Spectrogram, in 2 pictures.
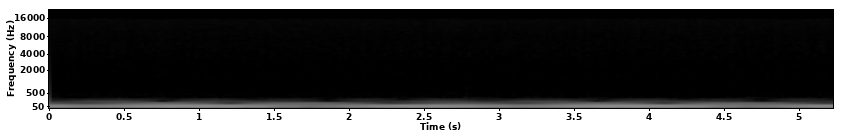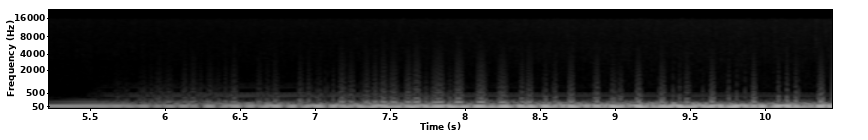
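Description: Electronic music: a low synthesizer drone swelling and fading slowly, about once every second and a half. About five and a half seconds in, a fast pulsing synth layer joins and grows louder.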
